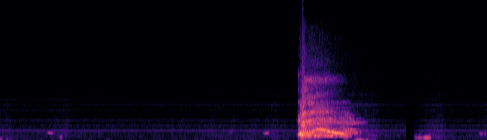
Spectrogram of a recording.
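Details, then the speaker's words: Demonstrated deep coughing exercise (nursing procedure for pneumonia and bronchitis patients): breathe deeply, hold, then one forceful deliberate cough from the belly in a quiet room. "In this exercise, we used the techniques are breathe deeply, hold and cuff forcefully from belly. This is used for pneumonia patient and bronchitis patient."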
